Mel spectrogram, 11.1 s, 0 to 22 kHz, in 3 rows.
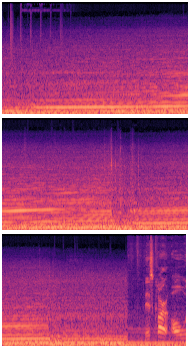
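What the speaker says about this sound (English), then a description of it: "It was the sound that Inline 6 made." A BMW E46 M3 inline-six engine revs hard and steadily, rising and falling in pitch through the gears, loud and close throughout, with a brief sharp change near the end.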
